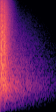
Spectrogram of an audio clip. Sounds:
Hands, Clapping

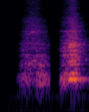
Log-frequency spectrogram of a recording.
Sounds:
Tools, Sawing

